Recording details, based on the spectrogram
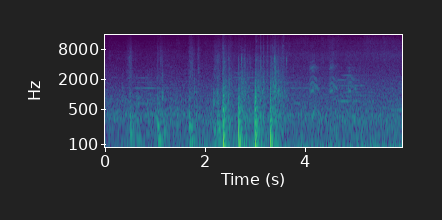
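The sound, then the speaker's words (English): A man wearily climbs steps to a veranda with a few soft footsteps, then knocks four firm times on a red wooden door in a quick, even rhythm, with crows cawing faintly afterward. “Climbing steps to a veranda, Will treads wearily to a red door and knocks.”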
